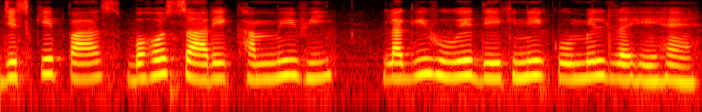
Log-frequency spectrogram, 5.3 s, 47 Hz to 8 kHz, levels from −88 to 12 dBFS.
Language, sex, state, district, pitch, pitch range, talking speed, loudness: Hindi, female, Uttar Pradesh, Lalitpur, 225 Hz, 220-245 Hz, 150 wpm, -18 LUFS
